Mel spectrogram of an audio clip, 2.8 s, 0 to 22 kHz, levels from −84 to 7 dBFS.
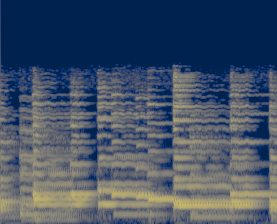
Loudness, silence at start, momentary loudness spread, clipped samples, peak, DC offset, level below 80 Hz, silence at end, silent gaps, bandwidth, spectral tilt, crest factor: -17 LUFS; 0 s; 4 LU; under 0.1%; 0 dBFS; under 0.1%; -54 dBFS; 0 s; none; 6.8 kHz; -2.5 dB/octave; 16 dB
